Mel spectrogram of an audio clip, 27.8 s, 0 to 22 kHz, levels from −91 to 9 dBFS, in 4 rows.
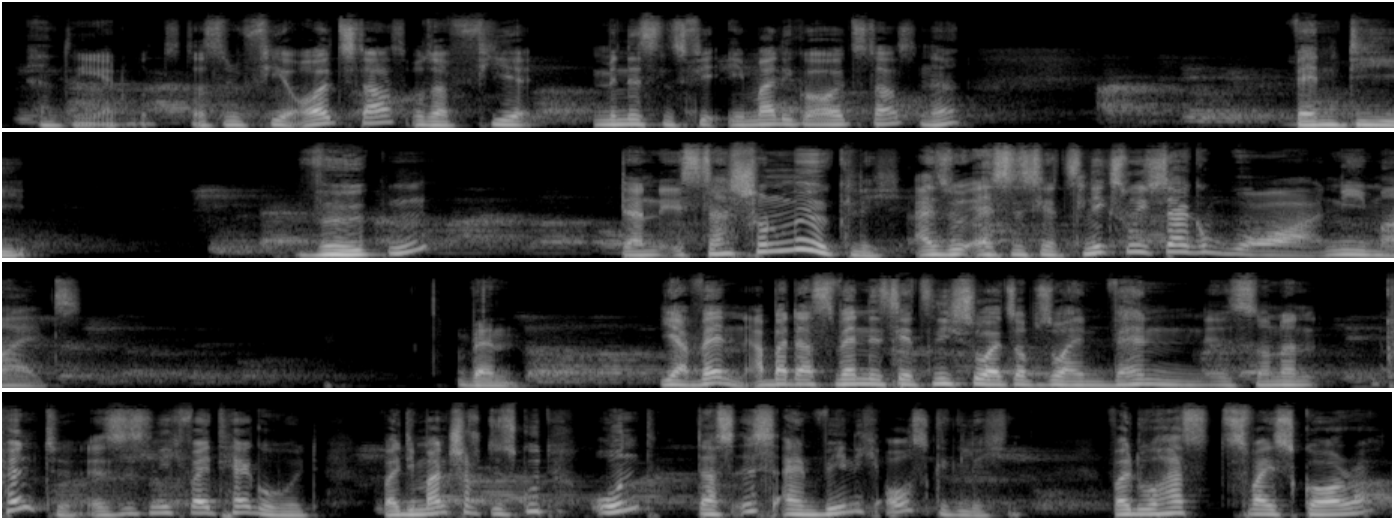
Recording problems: voice in the background; faint; throughout; 20 dB below the speech

